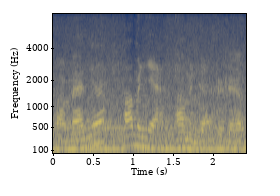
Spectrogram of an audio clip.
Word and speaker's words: Armagnac: Armagnac.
